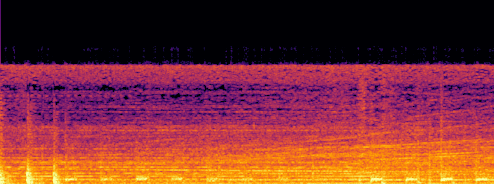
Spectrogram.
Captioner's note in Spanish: Toques en la puerta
